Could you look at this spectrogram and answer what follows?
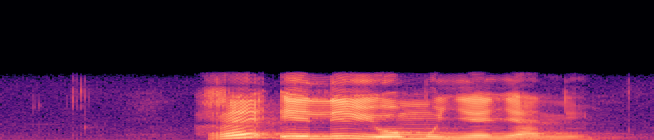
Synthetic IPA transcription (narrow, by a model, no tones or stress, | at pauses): ɣɛʔɪlɪjomʊɲɛɲaːnɪ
